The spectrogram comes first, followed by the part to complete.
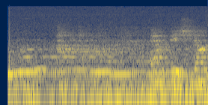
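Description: A television news broadcast: background music with held tones, and a newsreader starting to speak in Mandarin near the end.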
